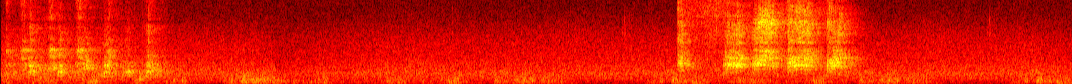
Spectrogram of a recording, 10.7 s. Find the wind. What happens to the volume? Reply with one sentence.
The loudness of the wind stays about the same.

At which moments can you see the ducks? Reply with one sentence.
You can hear the ducks from 0.1 to 1.6 s and from 6.8 to 8.5 s.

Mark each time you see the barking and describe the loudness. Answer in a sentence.
You can't hear the barking here.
